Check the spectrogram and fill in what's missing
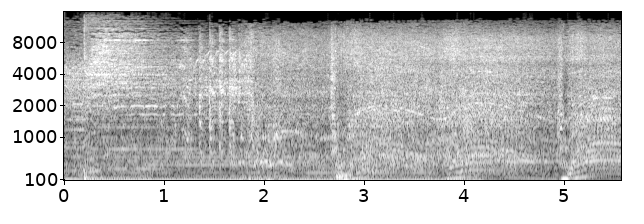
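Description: A 2010 Nissan 370Z with its 3.7-litre V6 revs hard and loud up close. The engine note rises and falls through several throttle blips, and no one talks.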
